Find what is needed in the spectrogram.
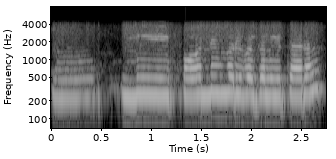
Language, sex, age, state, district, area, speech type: Telugu, male, 18-30, Telangana, Mancherial, rural, conversation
